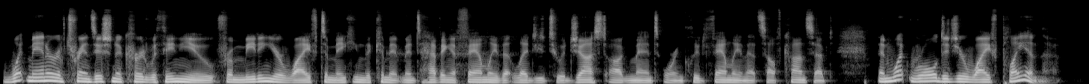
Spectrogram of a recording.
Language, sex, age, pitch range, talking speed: English, male, 30-49, 95-125 Hz, 220 wpm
